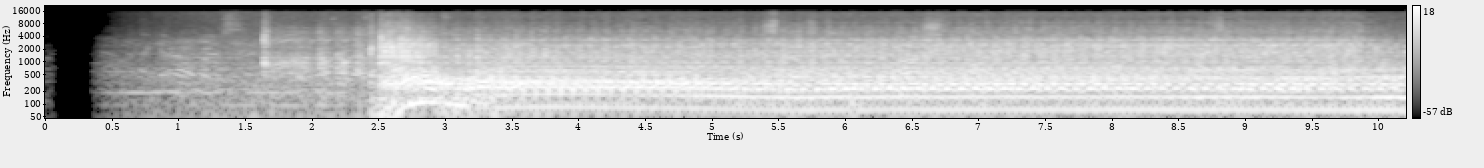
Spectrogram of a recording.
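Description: A car engine starting about two and a half seconds in, then idling loudly and steadily.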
